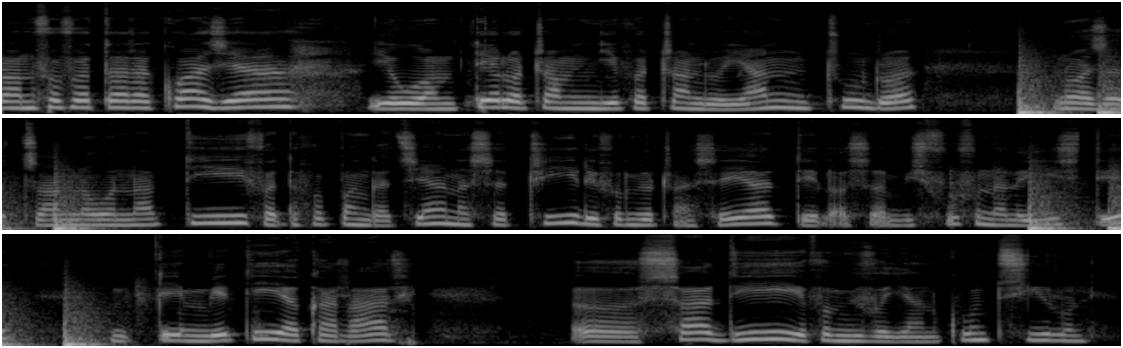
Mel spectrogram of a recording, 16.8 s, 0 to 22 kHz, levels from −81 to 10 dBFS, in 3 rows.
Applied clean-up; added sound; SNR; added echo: none; Knock; -2 dB; none.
